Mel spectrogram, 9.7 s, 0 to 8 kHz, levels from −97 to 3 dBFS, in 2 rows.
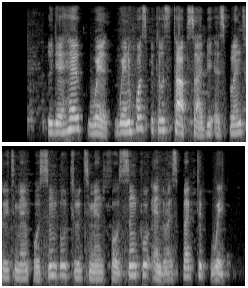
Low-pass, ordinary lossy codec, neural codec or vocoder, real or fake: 7.2 kHz; none; none; real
